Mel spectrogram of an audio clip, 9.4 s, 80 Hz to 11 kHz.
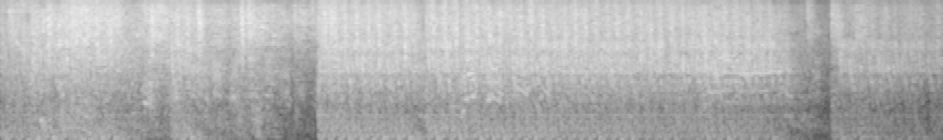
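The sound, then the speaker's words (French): Sustained machine gun fire from a film scene rattles in loud, dense rapid bursts, broken only by a brief gap near the start and another near the end before the firing resumes. “Alors j'ai coupé parce qu'il y a encore à peu près 15 secondes de mitrailleuse. Le mec défouraille genre 9 chargeurs...”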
